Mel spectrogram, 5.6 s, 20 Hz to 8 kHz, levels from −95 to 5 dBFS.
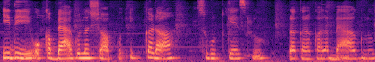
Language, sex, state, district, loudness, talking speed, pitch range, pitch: Telugu, female, Andhra Pradesh, Sri Satya Sai, -16 LUFS, 105 wpm, 195-220 Hz, 205 Hz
